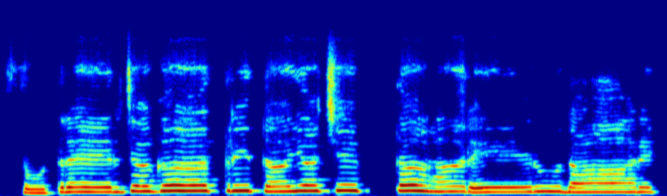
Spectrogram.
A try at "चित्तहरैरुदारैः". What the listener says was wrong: ये जो जहाँ पे बड़े की मात्रा है ना, नाथे, चित्त हरे रुदारे, उसमें आगे थोड़ी सी ह की ध्वनि आनी चाहिए। चित्त हरे रुदारे, विसर्ग है ना आखिर में। हाँ, उदारे। ऐसे जहाँ पे इस तरह के शब्द हो, नाथे, सुरलोक नाथे, तो हल्का सा आखिर में, पूरा ह नहीं, बस एक जैसे सांस छोड़ने में ह निकलता है, वो ध्वनि आनी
